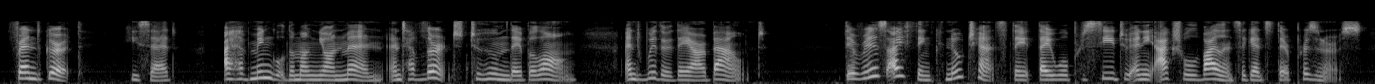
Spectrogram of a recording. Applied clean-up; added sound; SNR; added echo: none; none; none; none.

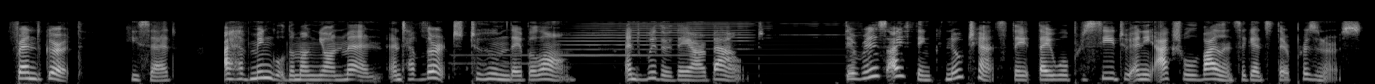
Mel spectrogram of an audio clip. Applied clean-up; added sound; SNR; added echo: classical method spectral subtraction.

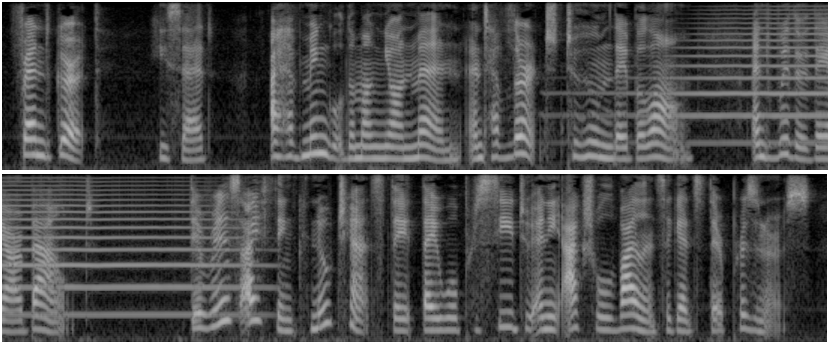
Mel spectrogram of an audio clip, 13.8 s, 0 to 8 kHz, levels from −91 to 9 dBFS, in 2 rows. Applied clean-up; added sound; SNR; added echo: none; Trumpet; 11 dB; none.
